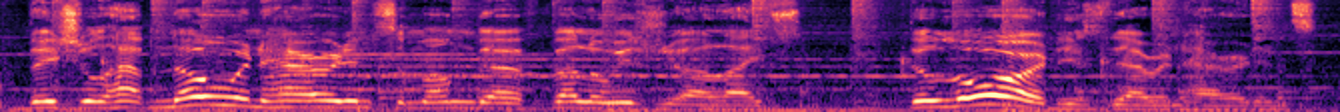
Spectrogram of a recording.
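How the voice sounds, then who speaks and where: A man playing a solemn lawgiver prophet in a dramatized scripture reading, declaiming deliberately to his people. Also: on the high side. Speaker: narrator voicing a prophet in a dramatized audio Bible. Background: background music.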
